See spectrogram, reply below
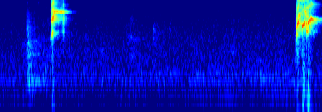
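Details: Rosy-faced lovebird, relaxed afternoon, making two short, harsh, buzzy squawks about two and a half seconds apart, with silence between.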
